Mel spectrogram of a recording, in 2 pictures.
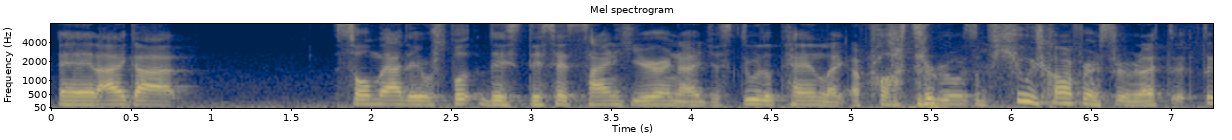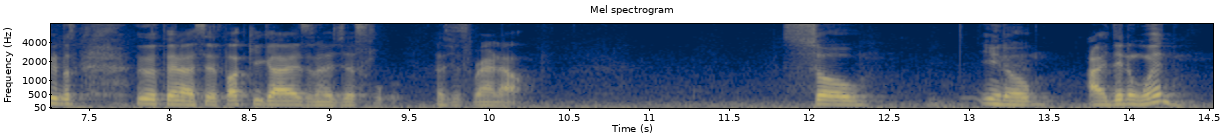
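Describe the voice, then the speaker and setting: A man speaks to his sales team in an easygoing, animated way, leaning on "like" and putting questions to the room. His voice sits at a middle pitch, neither high nor low. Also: normal speed. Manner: animated, asks the room questions, many "like" fillers. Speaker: insurance agency owner addressing his team. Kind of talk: storytelling team talk.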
